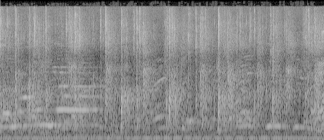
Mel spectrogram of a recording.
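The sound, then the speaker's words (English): A church audience claps their hands to God in a dense, sustained burst of applause, loud and continuous throughout, with voices calling out and singing over the clapping. “In the name of Jesus, clap your hands one more time to your God.”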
